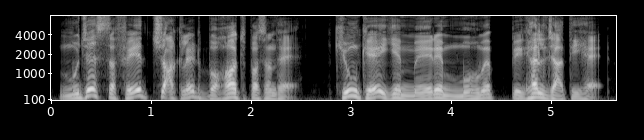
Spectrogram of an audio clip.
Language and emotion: Urdu, happy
